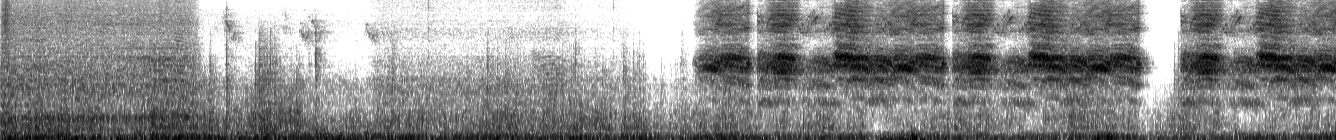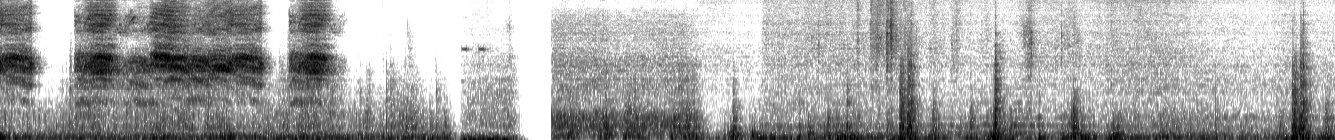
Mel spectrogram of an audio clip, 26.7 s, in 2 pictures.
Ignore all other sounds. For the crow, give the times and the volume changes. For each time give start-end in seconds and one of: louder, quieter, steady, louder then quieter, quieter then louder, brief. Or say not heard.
7.0-16.8 steady.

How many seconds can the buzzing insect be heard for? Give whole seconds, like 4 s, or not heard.
12 s.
